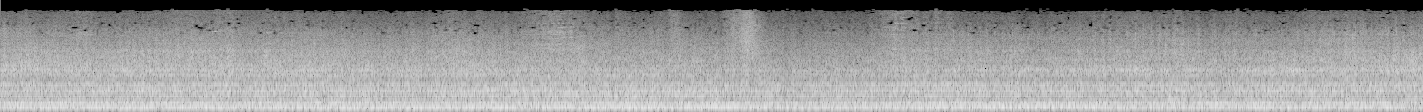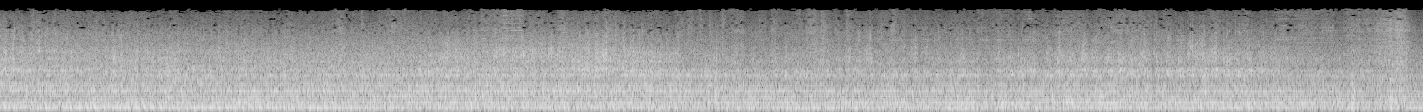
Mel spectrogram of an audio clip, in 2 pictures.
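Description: Diesel-hauled passenger train rolling along, heard from aboard: the wheels clack over the rail joints above a steady low engine rumble, with a few short sharper clanks.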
